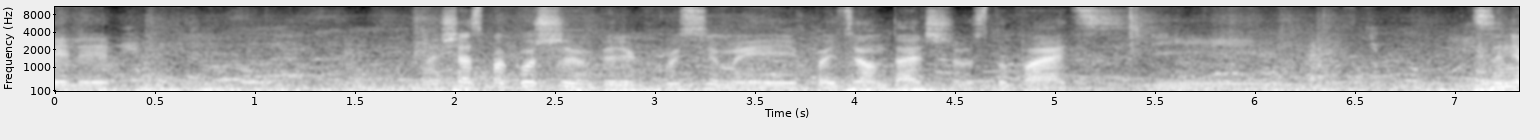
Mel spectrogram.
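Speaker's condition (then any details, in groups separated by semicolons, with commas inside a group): No condition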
